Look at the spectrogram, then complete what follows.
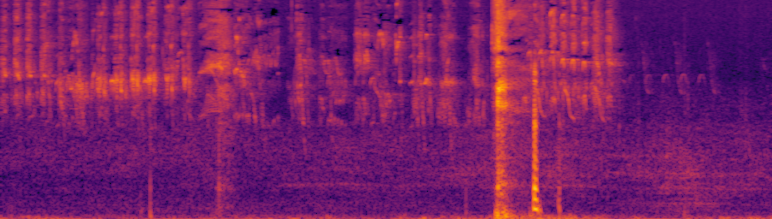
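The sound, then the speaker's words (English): Five mynas chirp and squabble in a busy, overlapping chorus of harsh calls, with one louder sharp squawk burst near the end. “We're having a full-out war over here between the five minas. They're just chirping away.”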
